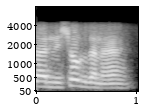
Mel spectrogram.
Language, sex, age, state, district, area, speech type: Tamil, male, 18-30, Tamil Nadu, Perambalur, urban, conversation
